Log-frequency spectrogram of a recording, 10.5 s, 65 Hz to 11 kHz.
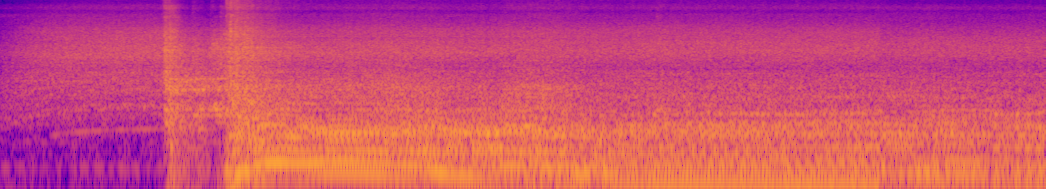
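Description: A 5.3-litre LS V8 (LM7) in a Mazda RX-7 is cranked and catches about two seconds in, then runs steadily at a low idle.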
